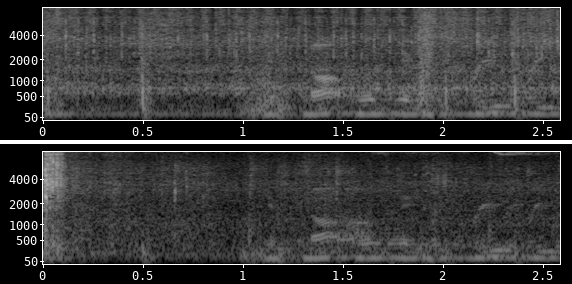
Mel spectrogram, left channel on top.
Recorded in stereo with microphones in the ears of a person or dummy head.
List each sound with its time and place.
1.1 s a man speaking: 85° left, 4.5 m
